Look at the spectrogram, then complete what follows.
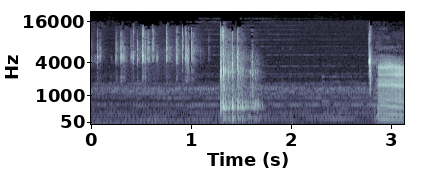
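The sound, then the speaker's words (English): A quick series of light, rattling clicks, then a loud clattering burst as two dice are rolled and tumble across a hard surface, followed by a pause and one more sharp knock. “I need you to roll 2 dice, and we're going to see who can roll higher.”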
